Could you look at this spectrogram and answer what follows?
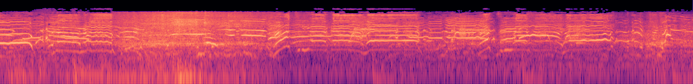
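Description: A large crowd of Holi rioters, some carrying swords, surges onto a road in Nanded during lockdown; many overlapping voices shout and yell loudly and continuously up close, a dense, unbroken roar of agitated cries with no single voice standing out.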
